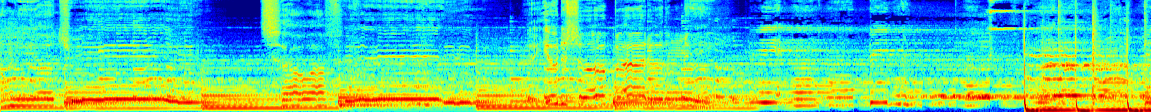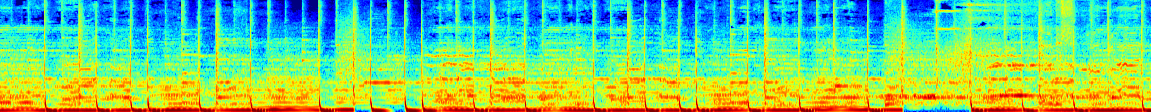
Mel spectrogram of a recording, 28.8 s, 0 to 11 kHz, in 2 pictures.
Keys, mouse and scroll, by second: 1.5 click, 6.9 click, 9.0 shift+click, 9.7 ctrl+g, 11.6 click, 13.0 ctrl+j, 14.1 click, 15.9 right click, 16.5 click, 18.0 space, 18.2 click, 18.3 space, 19.0-19.3 alt+scroll up 1, 19.9-20.5 ], 20.6 ], 20.8 ], 21.2 click.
